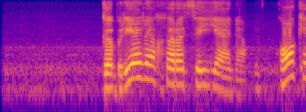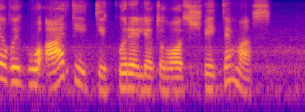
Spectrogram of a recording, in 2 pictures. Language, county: Lithuanian, Vilnius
